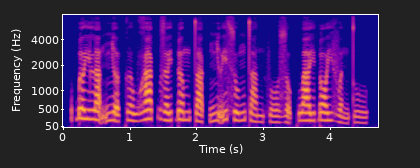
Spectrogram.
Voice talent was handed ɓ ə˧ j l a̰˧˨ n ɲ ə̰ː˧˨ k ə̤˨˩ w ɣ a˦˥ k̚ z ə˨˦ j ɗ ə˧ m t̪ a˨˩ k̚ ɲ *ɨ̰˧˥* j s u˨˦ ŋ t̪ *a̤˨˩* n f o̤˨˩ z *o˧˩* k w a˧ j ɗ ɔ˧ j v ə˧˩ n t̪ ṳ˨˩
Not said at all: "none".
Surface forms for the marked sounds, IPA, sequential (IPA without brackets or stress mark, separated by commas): ɨ̰˧˥, a̤˨˩, o̰˧˨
